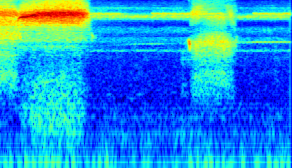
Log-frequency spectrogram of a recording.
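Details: Owl feeding its young: one loud, harsh breathy hiss lasting about half a second, then a softer, shorter hiss, over a steady high-pitched insect whine and faint low hum.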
